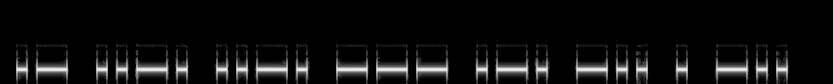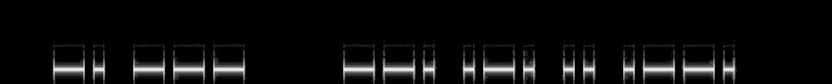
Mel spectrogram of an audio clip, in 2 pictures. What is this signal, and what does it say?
Morse code, heard as a keyed tone, about 12 wpm, 700 Hz. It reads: AFFORDED NO GRIP
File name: Book One / 03-Chapter 3 - 12 WPM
